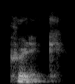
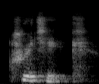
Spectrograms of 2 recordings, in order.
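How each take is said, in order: First: It is said more quickly. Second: It is said slowly.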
